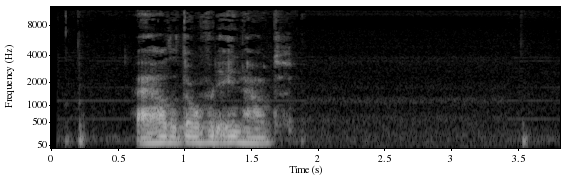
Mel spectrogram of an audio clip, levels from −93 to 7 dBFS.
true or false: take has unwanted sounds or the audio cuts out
false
